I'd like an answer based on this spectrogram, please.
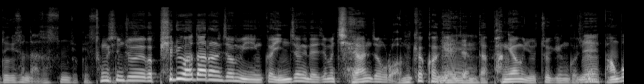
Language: Korean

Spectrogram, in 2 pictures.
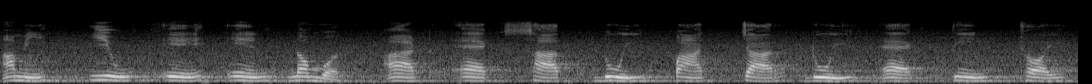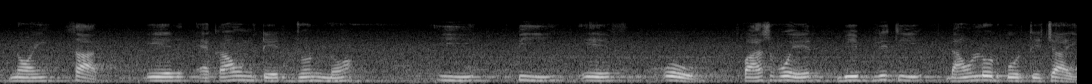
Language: Bangla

